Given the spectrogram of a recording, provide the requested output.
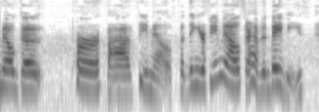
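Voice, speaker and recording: The woman has a high pitch and a bright, sharp tone. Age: 50s. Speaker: small farmer. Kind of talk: casual tutorial. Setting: outdoors. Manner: conversational, with many fillers.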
